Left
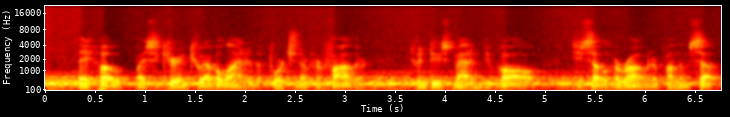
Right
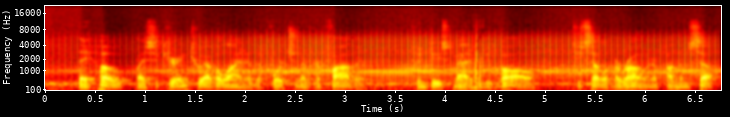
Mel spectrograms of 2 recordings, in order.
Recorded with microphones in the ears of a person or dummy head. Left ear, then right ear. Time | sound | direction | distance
0.3 | a man speaking | 20° right (ahead or behind) | 0.9 m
